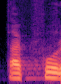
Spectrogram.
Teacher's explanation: ফিতনাতুন এখানে তার উপর দুই পেশের তনবিন, এরপরে ফা আসছে, এখানে অবশ্যই গুণনা হবে একফার, একালে পরিমাণ গুণনা করতে হবে। তাকফুর এখানে রা সাকিন, এটাকে মোটা করিয়া উচ্চারণ করতে হবে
